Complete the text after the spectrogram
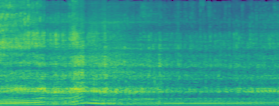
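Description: A car drives away as its engine sound fades.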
